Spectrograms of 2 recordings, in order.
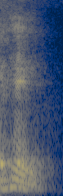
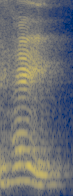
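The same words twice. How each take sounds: First: "Hey" dropped low and softer, matching energy; flat unbothered hey. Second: Said in the usual way. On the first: Retold or imitated. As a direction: toss back a low, dull "Hey". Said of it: "I say". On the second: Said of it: "They say".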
